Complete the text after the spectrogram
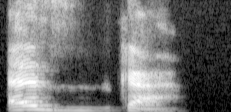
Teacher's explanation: boleh baca kalau Az salah berarti zainya enggak punya sifat saofiah jadi dia harus kuat suara desisnya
